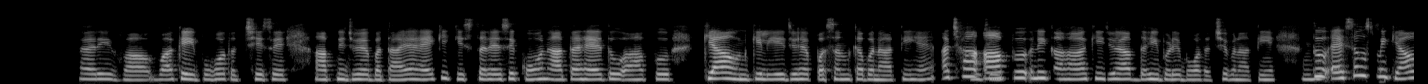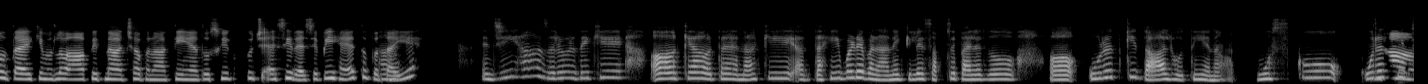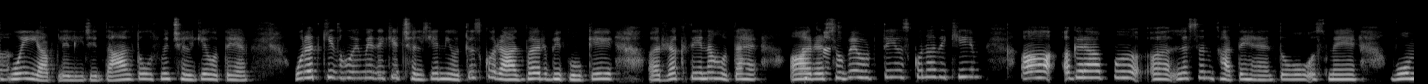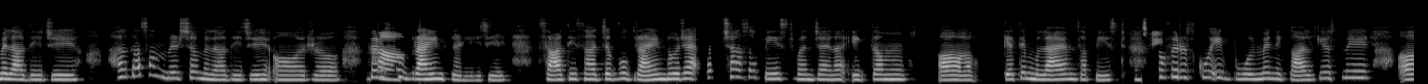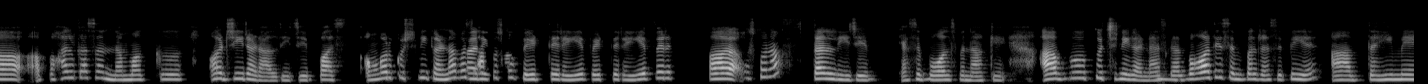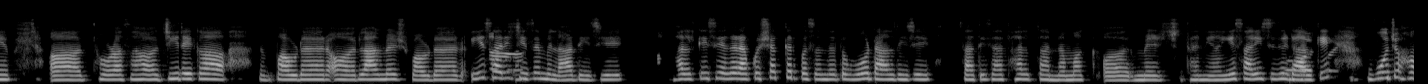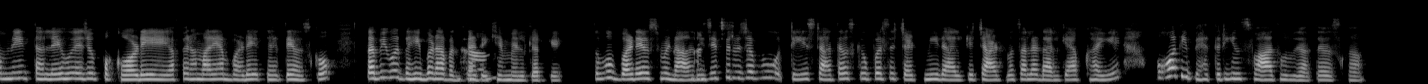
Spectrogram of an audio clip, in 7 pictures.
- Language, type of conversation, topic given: Hindi, podcast, मेहमान आने पर आप आम तौर पर खाना किस क्रम में और कैसे परोसते हैं?
- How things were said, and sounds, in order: in English: "रेसिपी"; in English: "ग्राइंड"; in English: "ग्राइंड"; in English: "पेस्ट"; in English: "पेस्ट"; in English: "बाउल"; in English: "बॉल्स"; in English: "सिंपल रेसिपी"; in English: "टेस्ट"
